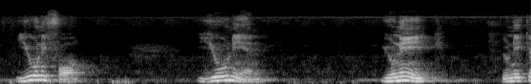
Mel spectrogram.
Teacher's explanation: യുവിന് യ എന്ന ശബ്ദമാണ് ലഭിച്ചിരിക്കുന്നത്. അത് ഇംഗ്ലീഷ് ഭാഷയിൽ ഒരു വൗവൽ സൗണ്ട് അല്ല.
